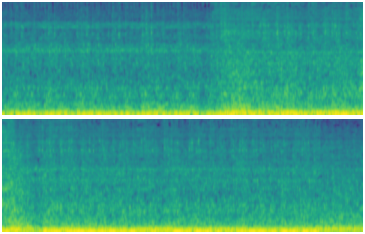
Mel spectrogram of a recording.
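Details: Ford Sunliner after new starter and carb cleaning, fresh start: steady deep idle with raw puffing exhaust note; really bad exhaust leak at front pipe joint, black soot, to be resealed with high-temp gasket maker.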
